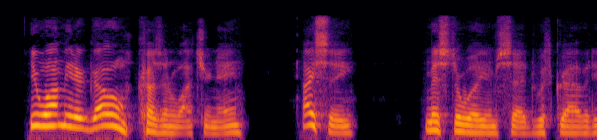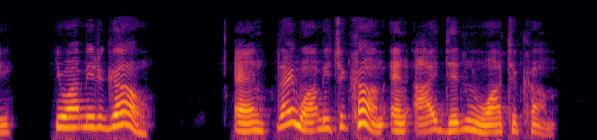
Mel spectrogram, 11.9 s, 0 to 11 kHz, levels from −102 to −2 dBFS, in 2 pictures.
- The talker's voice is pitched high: No, medium, 145 Hz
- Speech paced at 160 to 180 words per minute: Yes, average, 165 wpm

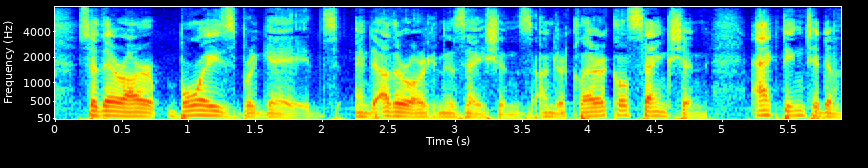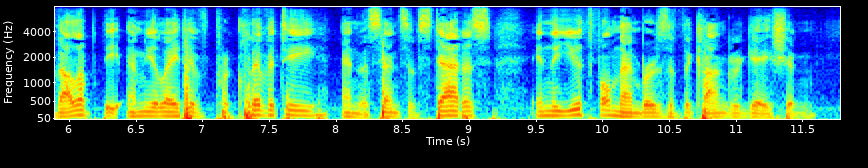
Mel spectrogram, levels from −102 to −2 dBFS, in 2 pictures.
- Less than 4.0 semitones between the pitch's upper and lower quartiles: No, average, 4.5 semitones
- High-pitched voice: No, low, 105 Hz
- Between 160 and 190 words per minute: No, average, 150 wpm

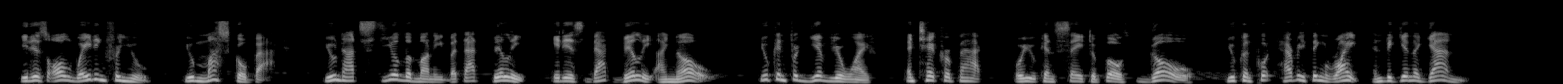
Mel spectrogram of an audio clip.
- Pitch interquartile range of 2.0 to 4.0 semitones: No, average, 4.8 semitones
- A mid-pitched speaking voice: Yes, medium, 165 Hz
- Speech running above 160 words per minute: Yes, average, 185 wpm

